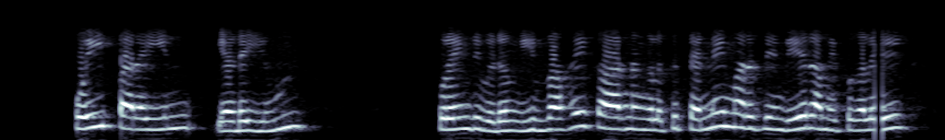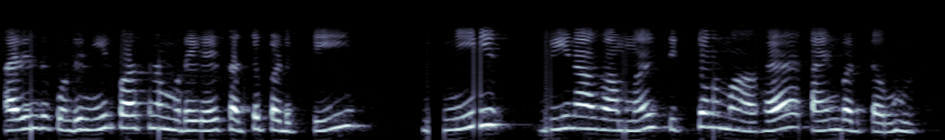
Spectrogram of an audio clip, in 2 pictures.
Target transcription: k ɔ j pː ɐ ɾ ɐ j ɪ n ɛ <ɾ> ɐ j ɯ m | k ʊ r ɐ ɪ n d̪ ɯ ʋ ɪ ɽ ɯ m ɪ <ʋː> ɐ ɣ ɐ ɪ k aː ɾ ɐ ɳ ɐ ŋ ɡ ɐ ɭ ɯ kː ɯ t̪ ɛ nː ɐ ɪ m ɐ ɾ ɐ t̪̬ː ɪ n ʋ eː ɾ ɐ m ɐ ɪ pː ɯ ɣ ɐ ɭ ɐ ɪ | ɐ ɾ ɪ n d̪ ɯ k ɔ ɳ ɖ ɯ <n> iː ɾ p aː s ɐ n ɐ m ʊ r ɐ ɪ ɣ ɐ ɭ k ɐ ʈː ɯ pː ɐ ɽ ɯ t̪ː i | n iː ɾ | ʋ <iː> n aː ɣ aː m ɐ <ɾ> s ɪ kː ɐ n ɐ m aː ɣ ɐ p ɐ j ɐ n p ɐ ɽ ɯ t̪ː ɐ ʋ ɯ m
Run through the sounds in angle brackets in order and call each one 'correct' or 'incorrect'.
incorrect, correct, correct, correct, incorrect

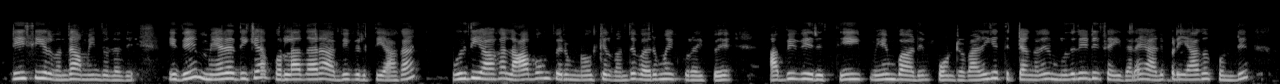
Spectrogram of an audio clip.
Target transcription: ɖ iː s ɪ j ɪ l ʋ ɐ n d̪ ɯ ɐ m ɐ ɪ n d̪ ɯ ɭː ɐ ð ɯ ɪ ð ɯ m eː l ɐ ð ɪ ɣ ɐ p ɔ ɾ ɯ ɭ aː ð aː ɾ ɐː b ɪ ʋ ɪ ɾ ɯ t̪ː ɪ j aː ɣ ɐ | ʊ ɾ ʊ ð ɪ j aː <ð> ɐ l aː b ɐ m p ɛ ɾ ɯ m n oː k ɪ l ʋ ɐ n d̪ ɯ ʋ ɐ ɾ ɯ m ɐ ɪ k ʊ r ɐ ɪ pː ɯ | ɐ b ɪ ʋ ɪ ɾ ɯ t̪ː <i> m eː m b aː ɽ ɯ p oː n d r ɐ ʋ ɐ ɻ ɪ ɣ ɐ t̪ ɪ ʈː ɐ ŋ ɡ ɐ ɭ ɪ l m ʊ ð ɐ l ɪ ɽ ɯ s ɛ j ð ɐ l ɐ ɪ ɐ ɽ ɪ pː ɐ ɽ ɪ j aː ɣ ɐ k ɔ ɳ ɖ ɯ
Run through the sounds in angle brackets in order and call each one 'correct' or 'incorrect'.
incorrect, correct

